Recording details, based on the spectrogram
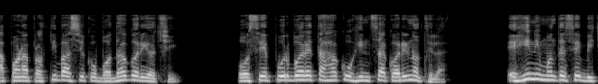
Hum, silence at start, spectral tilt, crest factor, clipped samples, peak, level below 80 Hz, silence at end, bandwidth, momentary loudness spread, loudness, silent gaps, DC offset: none; 0 s; -6 dB/octave; 14 dB; under 0.1%; -2 dBFS; -66 dBFS; 0 s; 11 kHz; 7 LU; -16 LUFS; 1.92-2.36 s, 4.57-5.05 s; under 0.1%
